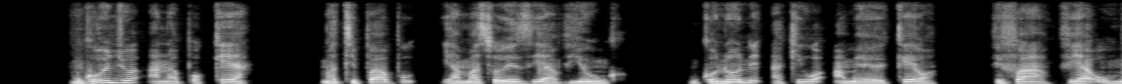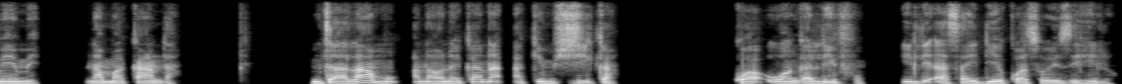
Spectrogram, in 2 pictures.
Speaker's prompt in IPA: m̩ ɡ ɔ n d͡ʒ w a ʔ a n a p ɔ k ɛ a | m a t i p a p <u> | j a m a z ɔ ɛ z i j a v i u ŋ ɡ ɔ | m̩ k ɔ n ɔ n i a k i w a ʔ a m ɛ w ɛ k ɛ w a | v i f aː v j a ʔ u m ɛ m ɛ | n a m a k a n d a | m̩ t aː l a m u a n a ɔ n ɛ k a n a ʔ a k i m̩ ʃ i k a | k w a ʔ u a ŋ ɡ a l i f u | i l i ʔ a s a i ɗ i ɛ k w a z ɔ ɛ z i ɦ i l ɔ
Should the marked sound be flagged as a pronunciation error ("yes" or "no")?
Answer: no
